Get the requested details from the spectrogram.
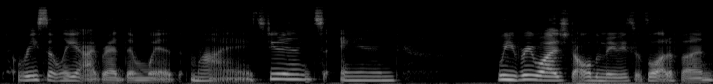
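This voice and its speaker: A woman talks at a fairly slow pace. The background is quiet. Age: 30s. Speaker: book vlogger and middle school teacher; book vlogger, middle school teacher. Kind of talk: casual vlog monologue. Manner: halting with many fillers. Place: home room. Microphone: webcam.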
